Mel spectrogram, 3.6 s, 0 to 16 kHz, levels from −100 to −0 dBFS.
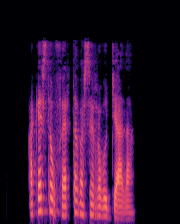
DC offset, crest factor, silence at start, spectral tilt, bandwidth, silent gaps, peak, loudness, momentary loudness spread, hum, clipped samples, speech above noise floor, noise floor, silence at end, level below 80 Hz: under 0.1%; 22 dB; 0.6 s; -4.5 dB/octave; 8.4 kHz; none; -8 dBFS; -29 LUFS; 6 LU; none; under 0.1%; over 61 dB; under -90 dBFS; 0.95 s; -70 dBFS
